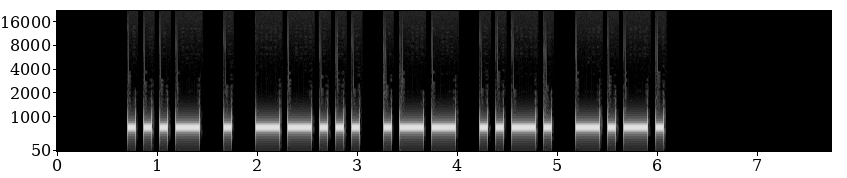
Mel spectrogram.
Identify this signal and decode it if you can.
Morse code, heard as a keyed tone, about 15 wpm, 700 Hz. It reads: VE7WFC
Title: DXCC-100 Call Signs - 6 Characters - Repeated 3x - 15wpm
